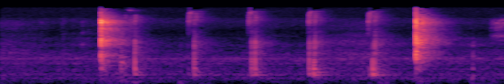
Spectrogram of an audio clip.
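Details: Macintosh Plus analog board after recap, powered up slowly from lowest adjustment setting: sharp dry chirps about three a second, no picture; voltage likely far out of adjustment, not starting properly, cause suspected not confirmed.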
